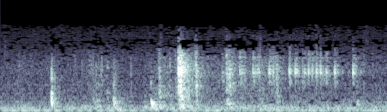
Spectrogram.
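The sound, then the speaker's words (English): An unlocked door is eased open quietly, with a few soft clicks and a faint creaking scrape, low in volume and with no one talking. “Door isn't locked. Good.”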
